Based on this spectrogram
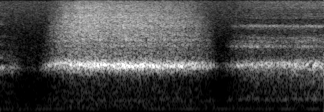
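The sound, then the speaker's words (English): A voice imitates the heavy, wheezy breathing of sleeping kids: one long, airy inhale with a whistling tone, then a softer exhale. It is moderately loud, with no talking. “You listen for the heavy breathing.”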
